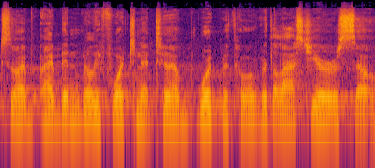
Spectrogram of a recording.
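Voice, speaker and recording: A woman with a fairly low pitch speaks at a fairly quick pace against noticeable background noise. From Los Angeles, raised from age five. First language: Spanish. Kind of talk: keynote speech. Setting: conference stage with audience. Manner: occasional filler words and restarts.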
